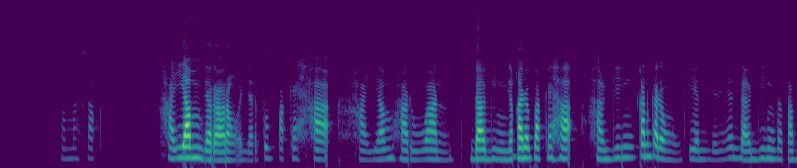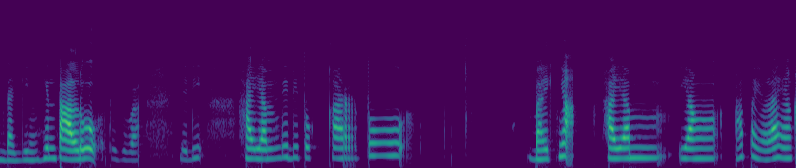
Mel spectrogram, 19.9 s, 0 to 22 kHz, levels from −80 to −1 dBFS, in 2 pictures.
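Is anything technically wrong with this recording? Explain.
Yes. A repeated buffer occurs at 2.67 s, between "hayam jar" and "orang banjar tu pake". New audio did not reach the output in time, so the device replayed its last block of about 5.3 ms twice more, which fits a 256-sample buffer. Because the piece is so small, the three identical copies with hard joins are heard as a brief click or buzz rather than a stutter, and essentially no audio is lost.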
